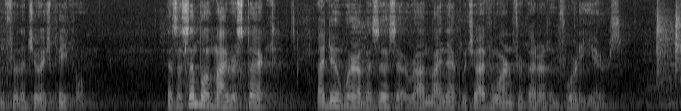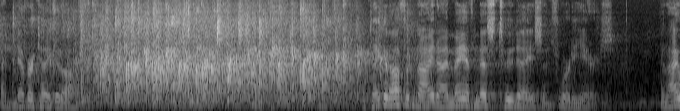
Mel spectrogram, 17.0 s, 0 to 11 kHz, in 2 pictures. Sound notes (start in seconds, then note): 10.3 applause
